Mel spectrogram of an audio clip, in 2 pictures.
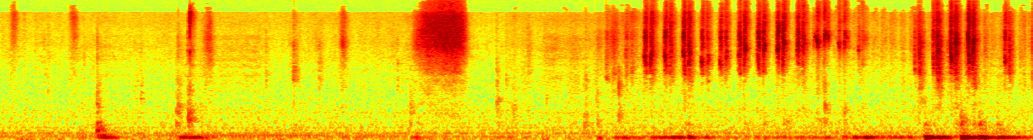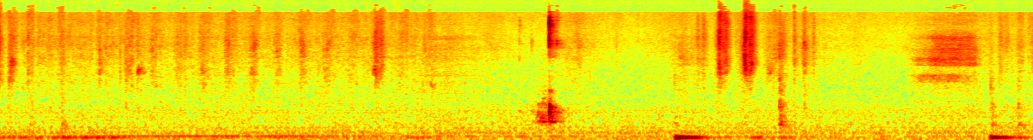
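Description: A shoe knocks softly on a wooden table.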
